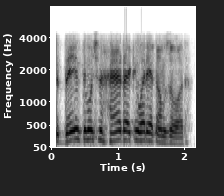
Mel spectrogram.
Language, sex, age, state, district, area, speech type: Kashmiri, male, 30-45, Jammu and Kashmir, Ganderbal, rural, conversation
